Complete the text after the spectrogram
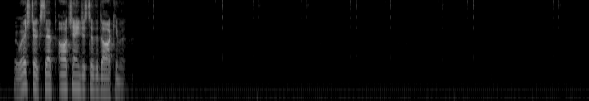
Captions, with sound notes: We wish to accept all changes to the document. [long pause]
